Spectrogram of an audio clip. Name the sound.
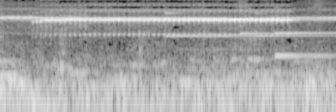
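frogs croaking loudly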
